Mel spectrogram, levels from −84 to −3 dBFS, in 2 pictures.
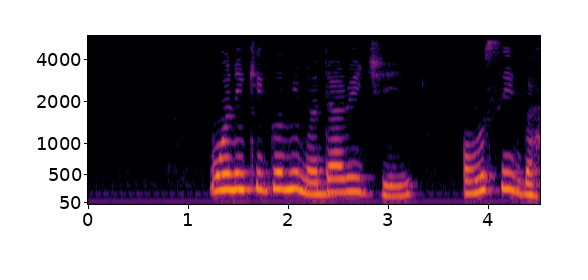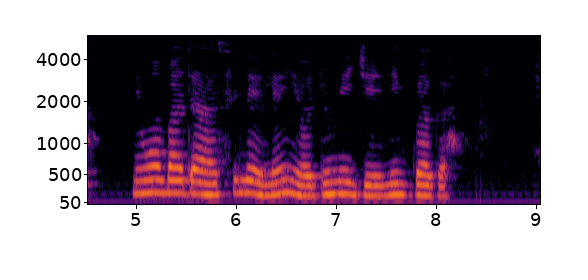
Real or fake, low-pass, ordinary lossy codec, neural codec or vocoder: real; 5.4 kHz; none; none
